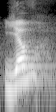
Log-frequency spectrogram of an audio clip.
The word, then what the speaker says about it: यव: बाड़ले जानते हैं आप लोग यव है ना जिसको ज बोला जाता है आजकल ऐसे यव उसका सही उच्चारण है ना मैंने कई बार बताया आपको हिस्ट्री में।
